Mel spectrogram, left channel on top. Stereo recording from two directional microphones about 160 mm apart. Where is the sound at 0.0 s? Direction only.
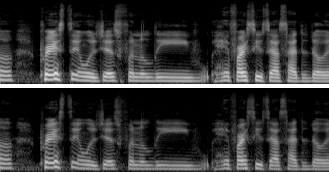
30° left (ahead or behind).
